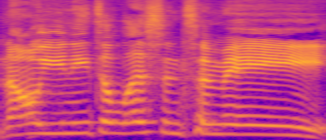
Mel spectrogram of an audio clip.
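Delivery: high, loud insistent whine; hammed-up whiny kid; Hiccup whining. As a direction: whinge it like a frustrated teenager. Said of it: "He's really whiny".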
